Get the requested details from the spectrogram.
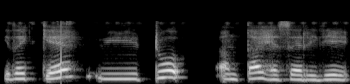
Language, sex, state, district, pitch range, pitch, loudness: Kannada, male, Karnataka, Dharwad, 220-300 Hz, 255 Hz, -16 LUFS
